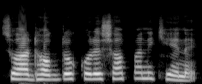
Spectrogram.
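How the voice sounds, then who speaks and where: A woman storyteller reading a dramatic story aloud in a steady narrating voice. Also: on the high side, brisk, dry recording.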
